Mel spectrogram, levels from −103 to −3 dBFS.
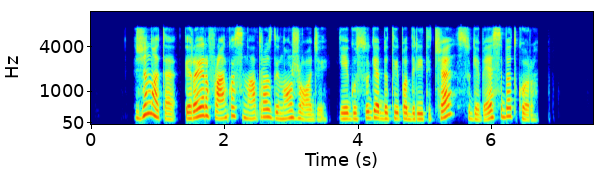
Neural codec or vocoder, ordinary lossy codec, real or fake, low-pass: none; Opus, 64 kbps; real; 7.2 kHz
